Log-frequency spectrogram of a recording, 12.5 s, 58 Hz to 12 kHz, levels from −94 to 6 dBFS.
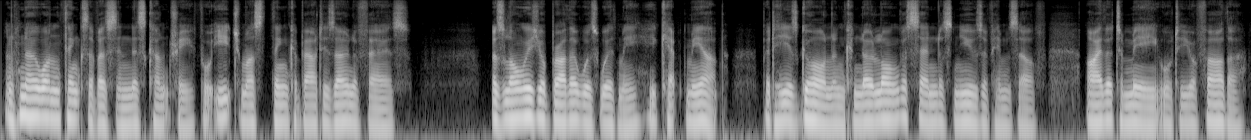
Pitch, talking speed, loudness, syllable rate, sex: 110 Hz, 235 wpm, -18 LUFS, 5.3 syllables/s, male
